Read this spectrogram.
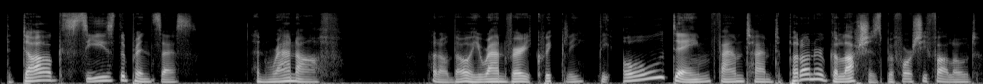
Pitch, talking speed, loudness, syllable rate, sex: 145 Hz, 165 wpm, -20 LUFS, 4.7 syllables/s, male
